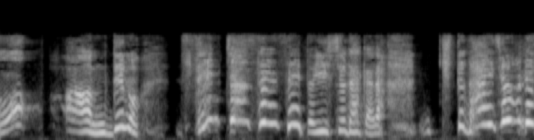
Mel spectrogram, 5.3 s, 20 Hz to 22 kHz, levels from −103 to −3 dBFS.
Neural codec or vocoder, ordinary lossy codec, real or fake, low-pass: codec, 16 kHz, 4 kbps, FreqCodec, larger model; none; fake; none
